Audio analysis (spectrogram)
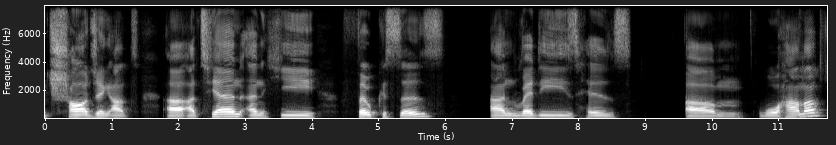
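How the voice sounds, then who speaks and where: A man improvising narration as he plays a solo tabletop roleplaying game, thinking aloud in a halting way. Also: medium pitch, darkish tone, clear, resonant tone. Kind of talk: improvised game narration while rolling dice.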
